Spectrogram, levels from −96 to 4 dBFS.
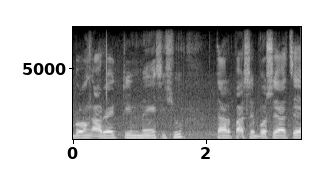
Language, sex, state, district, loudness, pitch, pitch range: Bengali, male, Assam, Hailakandi, -14 LUFS, 140 Hz, 130-145 Hz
